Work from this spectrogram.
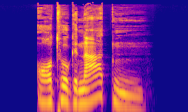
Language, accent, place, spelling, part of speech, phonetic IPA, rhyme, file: German, Germany, Berlin, orthognathen, adjective, [ɔʁtoˈɡnaːtn̩], -aːtn̩, De-orthognathen.ogg
- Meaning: inflection of orthognath: 1. strong genitive masculine/neuter singular 2. weak/mixed genitive/dative all-gender singular 3. strong/weak/mixed accusative masculine singular 4. strong dative plural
